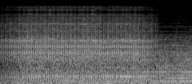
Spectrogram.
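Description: A power chisel hammers steadily and loudly, detaching hair curlers from a machine, a dense rapid rattle of impacts that runs without pause for the full two seconds, with no voices.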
